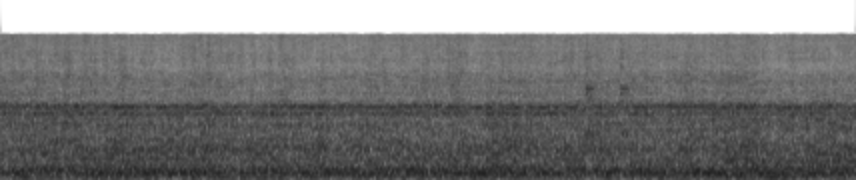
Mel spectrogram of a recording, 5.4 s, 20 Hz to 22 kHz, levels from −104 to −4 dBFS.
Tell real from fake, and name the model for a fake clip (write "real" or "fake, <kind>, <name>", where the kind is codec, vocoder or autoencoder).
real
